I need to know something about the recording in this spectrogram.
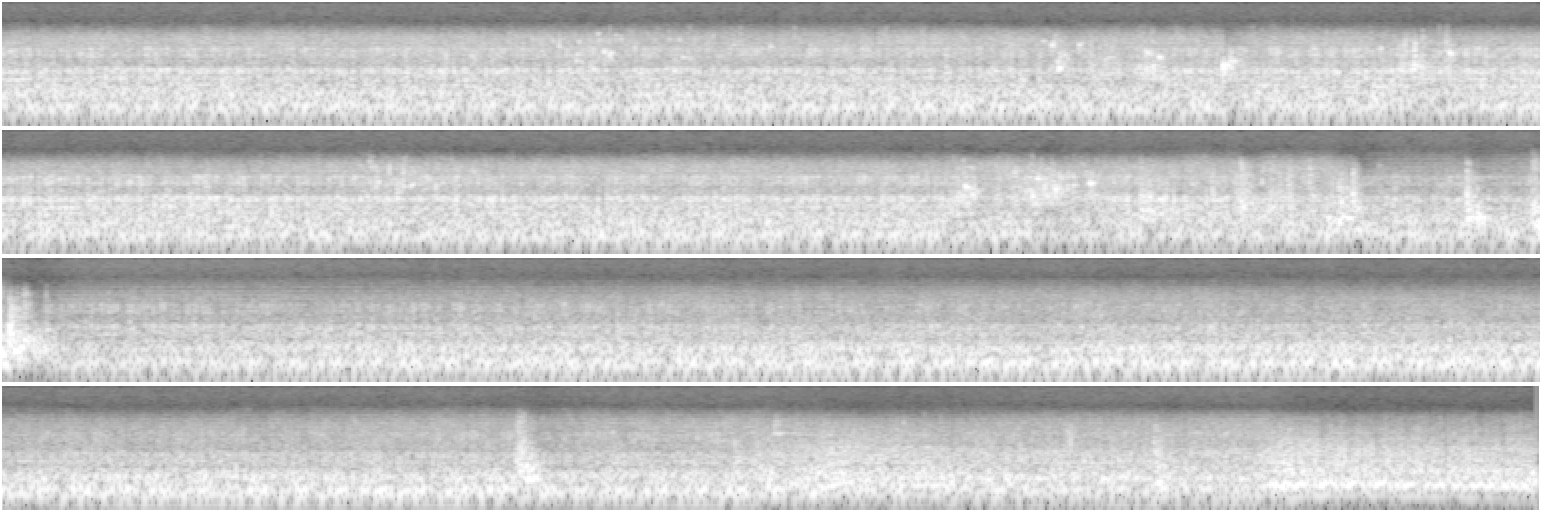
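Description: Car engine running steadily, with scattered clicks and knocks, the loudest about halfway through.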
